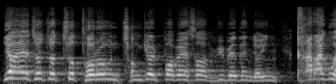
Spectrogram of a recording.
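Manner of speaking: loud, high-pitched acted order; shouted dismissal. Synagogue ruler ordering the unclean woman out, shouted dismissal. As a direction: shout her away as an accuser.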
